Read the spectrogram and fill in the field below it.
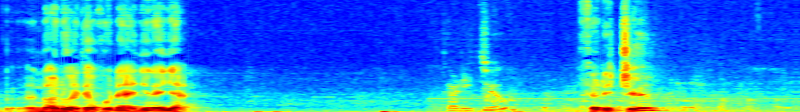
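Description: A young woman asks questions calmly.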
